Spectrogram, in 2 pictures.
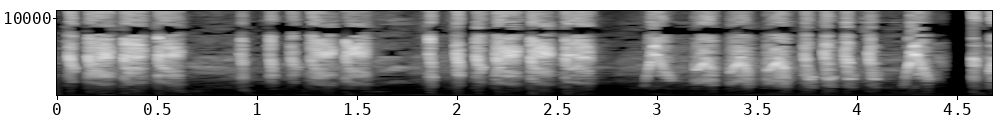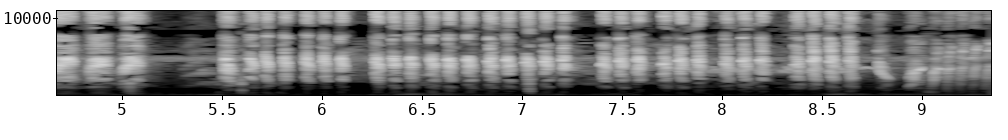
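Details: Long-tailed shrike master song for training songbirds: long runs of very rapid, high, dry chips forming a continuous rattling chatter, broken by brief pauses.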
